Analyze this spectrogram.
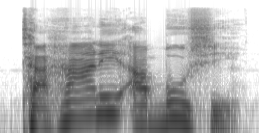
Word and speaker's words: Tahanie Aboushi: district attorney i think i'm in your name tahani abushi very good good job a lot of variations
